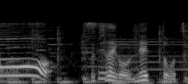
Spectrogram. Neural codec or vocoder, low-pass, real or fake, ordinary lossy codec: none; 7.2 kHz; real; Opus, 64 kbps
